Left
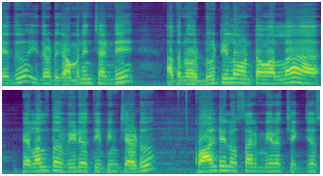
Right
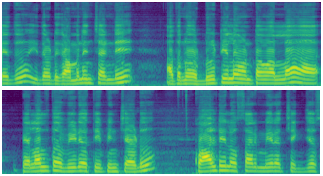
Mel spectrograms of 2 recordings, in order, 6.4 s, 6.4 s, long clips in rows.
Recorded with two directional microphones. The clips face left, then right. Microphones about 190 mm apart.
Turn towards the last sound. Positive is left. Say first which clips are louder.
# right 6 dB
turn(degrees=-25)  # may be behind; listen again after turning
